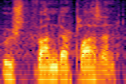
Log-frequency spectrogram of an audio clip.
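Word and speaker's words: Oostvaardersplassen: in this area and I can't speak Dutch but it's sort of pronounced um us Vander plazan so it's an area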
